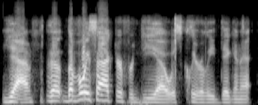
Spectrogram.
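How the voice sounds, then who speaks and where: A man co-hosting a casual livestream chat, giving quick, enthusiastic opinions. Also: mid-range voice, animated, dry recording. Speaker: podcast co-host.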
